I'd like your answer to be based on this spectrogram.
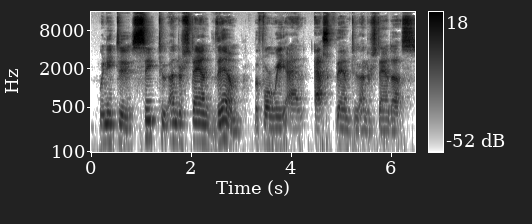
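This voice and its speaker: There is audible room echo around a man's voice. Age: 70s. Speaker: leadership coach and speaker. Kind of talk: talk to camera about a book. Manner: halting, with repeated words.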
